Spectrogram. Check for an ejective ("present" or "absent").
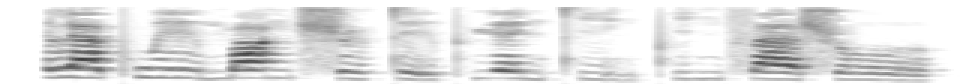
absent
